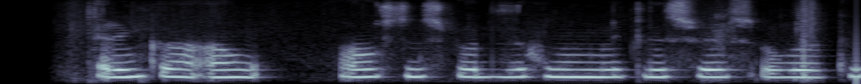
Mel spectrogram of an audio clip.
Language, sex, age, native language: Icelandic, male, 11, Polish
